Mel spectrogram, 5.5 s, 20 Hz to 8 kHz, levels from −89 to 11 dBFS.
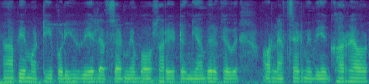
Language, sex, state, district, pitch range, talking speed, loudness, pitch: Hindi, male, Haryana, Jhajjar, 115-120 Hz, 260 wpm, -19 LUFS, 120 Hz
